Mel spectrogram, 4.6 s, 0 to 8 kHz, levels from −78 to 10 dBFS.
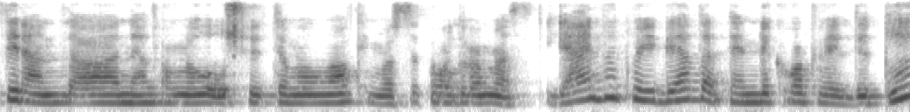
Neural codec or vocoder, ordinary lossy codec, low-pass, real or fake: codec, 24 kHz, 0.9 kbps, WavTokenizer, medium music audio release; Opus, 64 kbps; 7.2 kHz; fake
